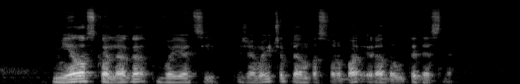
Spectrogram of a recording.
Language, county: Lithuanian, Kaunas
